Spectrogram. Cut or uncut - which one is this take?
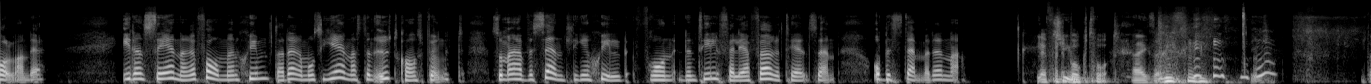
cut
